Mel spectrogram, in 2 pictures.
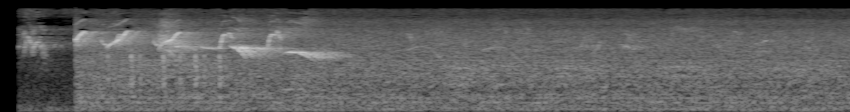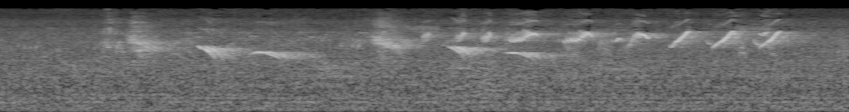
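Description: A black drongo gives bursts of sharp, high, metallic notes, some swooping downward, in two clusters with a quiet gap between; steady background hiss throughout.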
